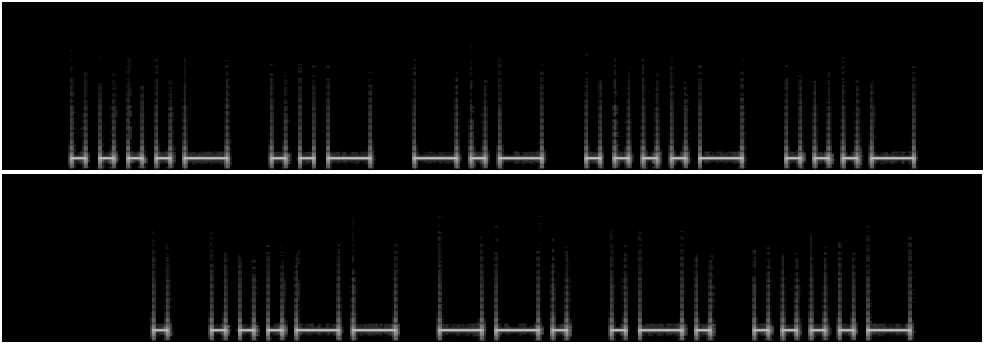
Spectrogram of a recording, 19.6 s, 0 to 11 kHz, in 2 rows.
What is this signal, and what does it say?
Morse code, heard as a keyed tone, about 8 wpm, 800 Hz. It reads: 4UK4V E3GR4
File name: LEZIONI / 8 YJ45 / 8 YJ4 8wpm 3246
